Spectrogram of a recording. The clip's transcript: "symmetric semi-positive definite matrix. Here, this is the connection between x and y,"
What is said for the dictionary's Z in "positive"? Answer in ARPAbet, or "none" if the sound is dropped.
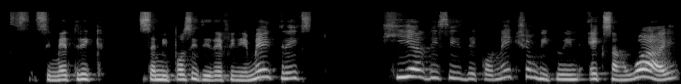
S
